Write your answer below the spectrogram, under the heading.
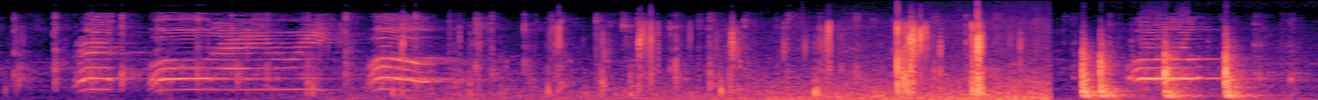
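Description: A few heavy knocks on a door thud out, mixed with brief high-pitched vocal sounds before and after, with scattered bumps and shuffling in between.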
